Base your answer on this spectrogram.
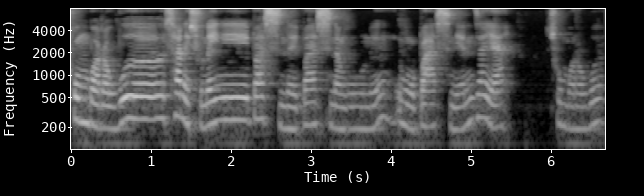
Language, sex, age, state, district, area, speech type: Bodo, female, 45-60, Assam, Kokrajhar, rural, spontaneous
